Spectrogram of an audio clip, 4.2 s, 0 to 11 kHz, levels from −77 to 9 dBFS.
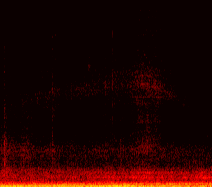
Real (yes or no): yes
